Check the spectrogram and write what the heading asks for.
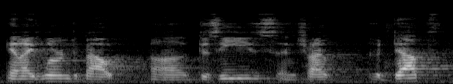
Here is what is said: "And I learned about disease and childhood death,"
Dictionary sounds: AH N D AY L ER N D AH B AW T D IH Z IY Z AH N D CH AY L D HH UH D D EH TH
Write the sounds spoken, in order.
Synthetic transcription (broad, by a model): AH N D AY L ER N D AH B AW T D IH Z IY Z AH N CH AY L D HH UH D D EH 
